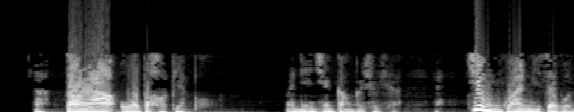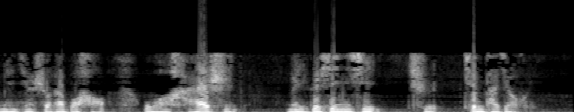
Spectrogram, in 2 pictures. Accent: Lujiang, Anhui, China; 我的老家是庐江啊，跟桐城是邻县，距离很近啊，大概现在讲的时候大概只有30公里啊

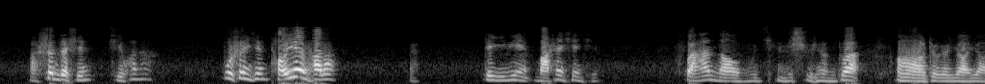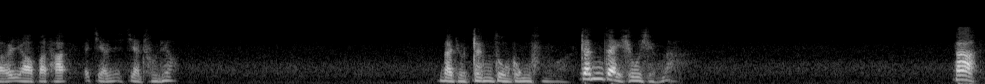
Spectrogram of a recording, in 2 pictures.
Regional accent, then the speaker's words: China; 我们中国人对于神有个定义啊

